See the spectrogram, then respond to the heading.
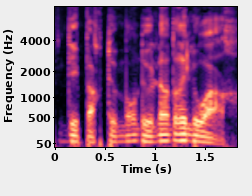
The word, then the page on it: Indre-et-Loire: France (Île-de-France)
